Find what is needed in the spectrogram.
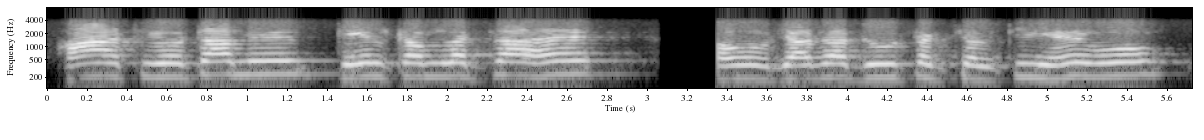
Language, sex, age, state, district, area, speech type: Hindi, male, 60+, Uttar Pradesh, Jaunpur, rural, conversation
